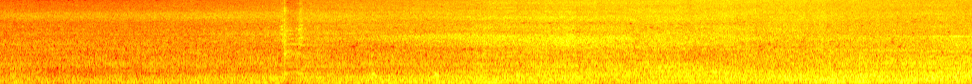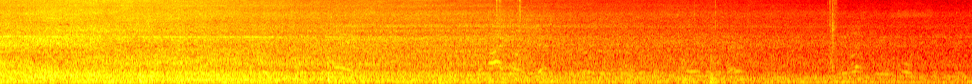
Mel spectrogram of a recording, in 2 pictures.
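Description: A vehicle passing by: a broad, noisy rumble that builds over a few seconds, is loudest through the middle and fades away near the end.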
